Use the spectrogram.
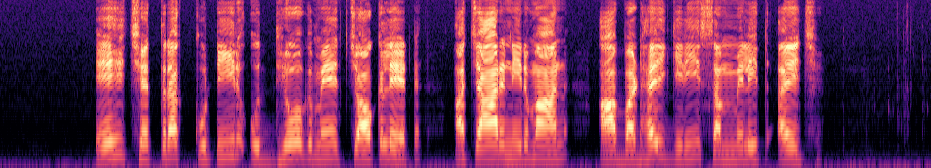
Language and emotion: Maithili, neutral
